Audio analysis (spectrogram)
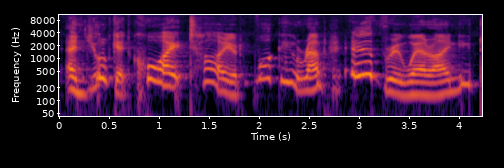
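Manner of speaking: lightly British mum, rising high; soothing British mother, rising. Acted. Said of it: "a female doing a British accent".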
